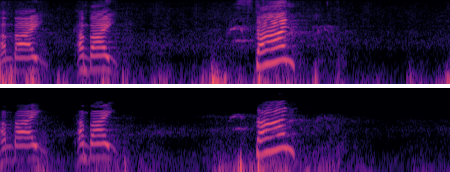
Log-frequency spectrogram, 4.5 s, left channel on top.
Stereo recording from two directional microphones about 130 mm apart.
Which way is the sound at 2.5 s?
10° left (ahead or behind).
